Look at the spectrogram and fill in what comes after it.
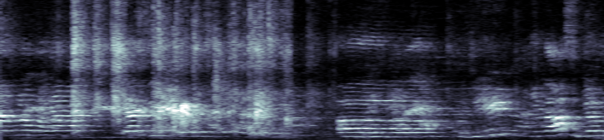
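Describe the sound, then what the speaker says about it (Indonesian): Students in a classroom clap for a group after a discussion, a short burst of applause mixed with a teacher's voice and children talking over and between the claps. "yuk beri tepuk tangan kelompoknya Mas Yazid"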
